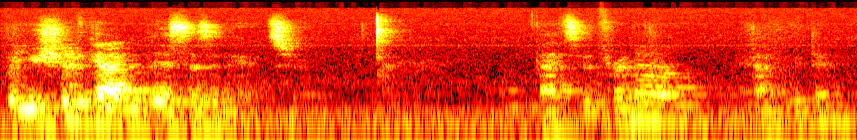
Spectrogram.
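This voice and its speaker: Chatty math teacher with a roomy echo. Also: male voice, on the high side, brisk. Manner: chatty, self-correcting, lots of "uh" and "you know". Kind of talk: explaining a math lesson. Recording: roomy echo, distant mic, faint hiss.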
